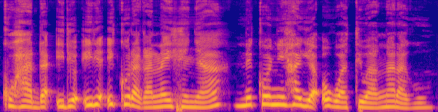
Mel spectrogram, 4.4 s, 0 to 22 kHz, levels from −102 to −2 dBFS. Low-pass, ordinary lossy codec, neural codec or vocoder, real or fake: none; none; none; real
